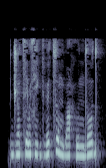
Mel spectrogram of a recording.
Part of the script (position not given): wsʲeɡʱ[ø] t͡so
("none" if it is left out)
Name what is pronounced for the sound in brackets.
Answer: ø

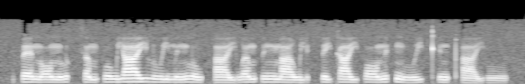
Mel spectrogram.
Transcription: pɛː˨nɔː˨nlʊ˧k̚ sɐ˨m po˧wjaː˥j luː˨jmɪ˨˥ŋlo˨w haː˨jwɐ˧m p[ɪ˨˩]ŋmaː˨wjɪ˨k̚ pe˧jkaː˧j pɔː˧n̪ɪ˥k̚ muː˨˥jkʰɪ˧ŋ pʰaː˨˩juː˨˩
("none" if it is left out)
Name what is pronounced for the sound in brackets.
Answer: ɪ˧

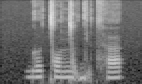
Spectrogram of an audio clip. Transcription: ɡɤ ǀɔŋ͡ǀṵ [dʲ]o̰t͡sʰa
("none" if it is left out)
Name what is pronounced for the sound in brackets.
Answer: dʲ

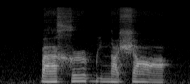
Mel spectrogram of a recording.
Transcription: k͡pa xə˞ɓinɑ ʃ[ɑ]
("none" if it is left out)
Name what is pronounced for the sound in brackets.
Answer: ɑ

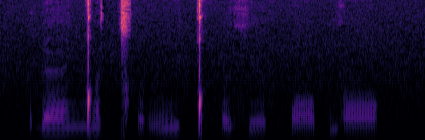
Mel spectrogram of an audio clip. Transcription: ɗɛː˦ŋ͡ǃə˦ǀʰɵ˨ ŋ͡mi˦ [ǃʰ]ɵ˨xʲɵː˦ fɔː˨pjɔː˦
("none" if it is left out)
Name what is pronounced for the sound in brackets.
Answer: ǃʰ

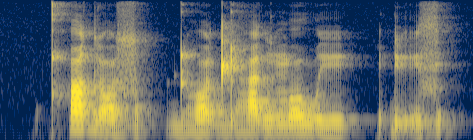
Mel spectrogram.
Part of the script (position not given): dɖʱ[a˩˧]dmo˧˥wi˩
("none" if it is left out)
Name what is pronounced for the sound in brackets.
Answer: a˧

